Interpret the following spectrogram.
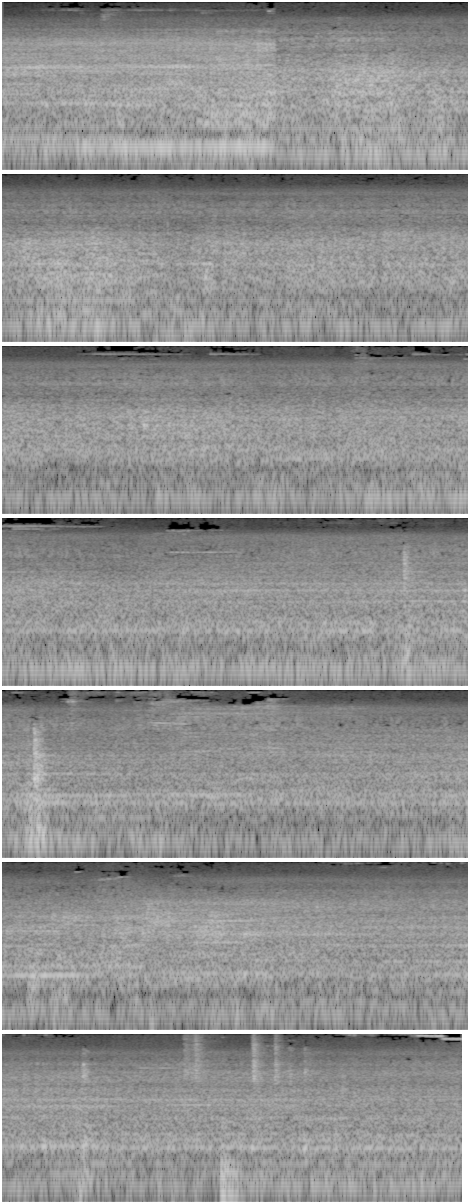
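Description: John Deere loader tractor's diesel engine running while it carries round hay bales on a bale grapple and sets one into a feeder. It is louder for the first few seconds, then runs steadily, with a single sharp knock about two-thirds of the way through.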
